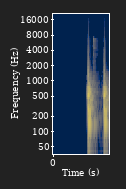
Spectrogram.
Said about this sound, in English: 3 straight knocks.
